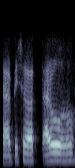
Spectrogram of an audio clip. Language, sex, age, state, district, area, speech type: Assamese, male, 30-45, Assam, Nagaon, rural, conversation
